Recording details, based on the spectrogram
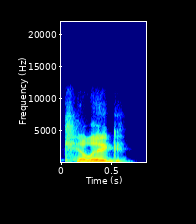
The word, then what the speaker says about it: kilig: It's K-I-L-I-G. Mm-hmm. I would pronounce it kilig. – Close, yeah. It's kilig. – Kilig, so emphasis on the second part.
